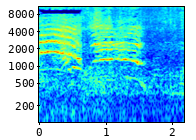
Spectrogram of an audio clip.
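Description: Children's high-pitched shouts while playing in the street: two drawn-out, arching calls in the first second and a half.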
